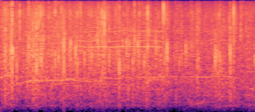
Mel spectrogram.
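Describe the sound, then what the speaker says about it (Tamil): Audience applauding at a girls' school annual day, steady and fairly loud clapping from many hands with a crowd murmur beneath. "நமது பள்ளியின் உடற்கல்வி ஆசிரியைக்கு ஒரு கைத்தட்டல் தரலாம்."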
